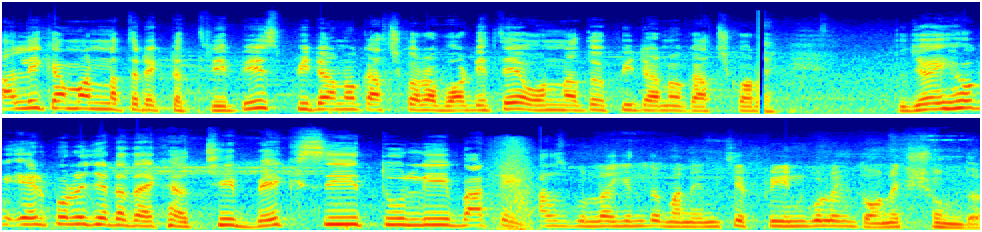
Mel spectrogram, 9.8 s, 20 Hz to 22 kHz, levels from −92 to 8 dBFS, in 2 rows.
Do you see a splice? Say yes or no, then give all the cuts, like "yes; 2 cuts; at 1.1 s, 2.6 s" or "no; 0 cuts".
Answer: yes; 2 cuts; at 3.8 s, 7.6 s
